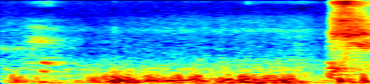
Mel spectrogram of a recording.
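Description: A single sharp sneeze bursts out near the end, close and loud, after a stretch of low murmuring and background voices.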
